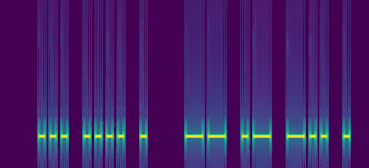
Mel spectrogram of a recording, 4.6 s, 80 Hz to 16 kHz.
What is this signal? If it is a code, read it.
Morse code, heard as a keyed tone, about 17 wpm, 700 Hz. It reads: SHE MADE
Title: Sentences from Top 1000 Words - Review Part 1 - 17wpm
